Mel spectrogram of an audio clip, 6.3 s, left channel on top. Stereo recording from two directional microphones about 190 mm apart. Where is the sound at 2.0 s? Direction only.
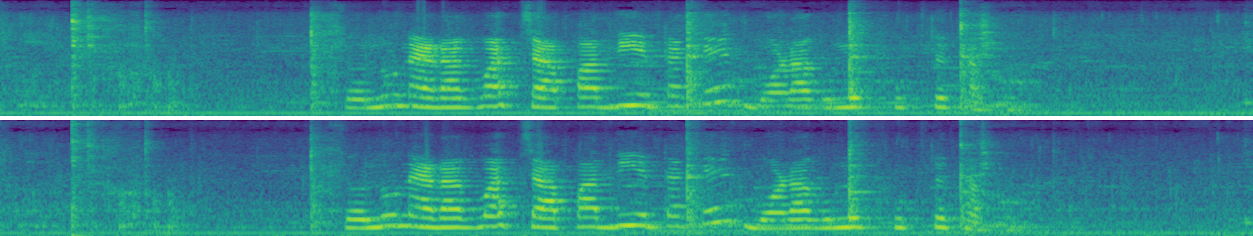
55° right (ahead or behind).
